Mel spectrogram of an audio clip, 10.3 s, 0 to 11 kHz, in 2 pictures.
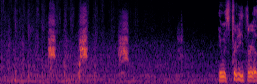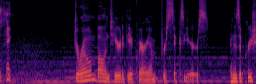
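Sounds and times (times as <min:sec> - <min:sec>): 
great blue heron squawking: 0:00.8 - 0:02.6, 0:03.5 - 0:03.8
speech: 0:04.4 - 0:05.5, 0:06.6 - 0:10.2.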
